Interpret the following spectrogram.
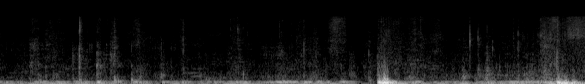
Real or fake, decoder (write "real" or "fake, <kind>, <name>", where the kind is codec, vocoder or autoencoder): real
